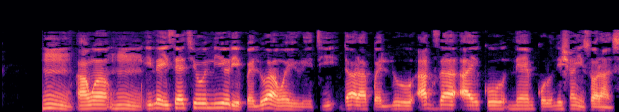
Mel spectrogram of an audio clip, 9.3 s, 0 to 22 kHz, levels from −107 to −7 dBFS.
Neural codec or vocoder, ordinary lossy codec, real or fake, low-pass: none; MP3, 32 kbps; real; 7.2 kHz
